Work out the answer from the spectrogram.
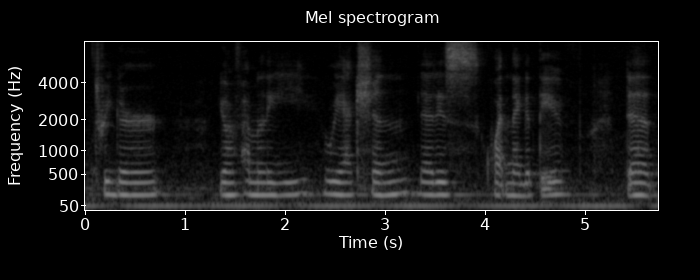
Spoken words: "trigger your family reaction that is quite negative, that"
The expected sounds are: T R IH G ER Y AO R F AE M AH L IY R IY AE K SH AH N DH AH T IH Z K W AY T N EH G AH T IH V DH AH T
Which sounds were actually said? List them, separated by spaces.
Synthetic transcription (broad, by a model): T R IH G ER Y AO R F AE M AH L IY R IY AE K SH AH N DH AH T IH S K W AY T N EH G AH T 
